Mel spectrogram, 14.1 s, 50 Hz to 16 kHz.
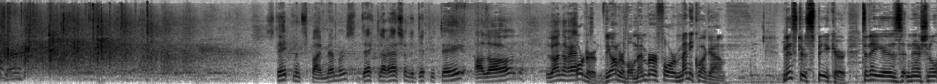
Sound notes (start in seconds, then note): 3.2 applause; 9.2 speaking French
